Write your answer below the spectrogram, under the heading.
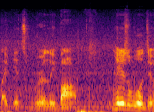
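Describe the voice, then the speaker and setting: A man talks in an animated tone. Noticeable background noise is present. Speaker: photographer and streamer. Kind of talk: live stream tutorial. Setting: live stream. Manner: casual, animated.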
